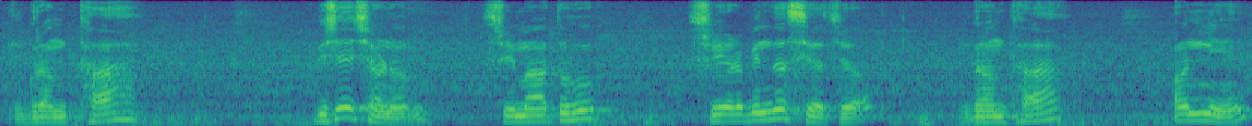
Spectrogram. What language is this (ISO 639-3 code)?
san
